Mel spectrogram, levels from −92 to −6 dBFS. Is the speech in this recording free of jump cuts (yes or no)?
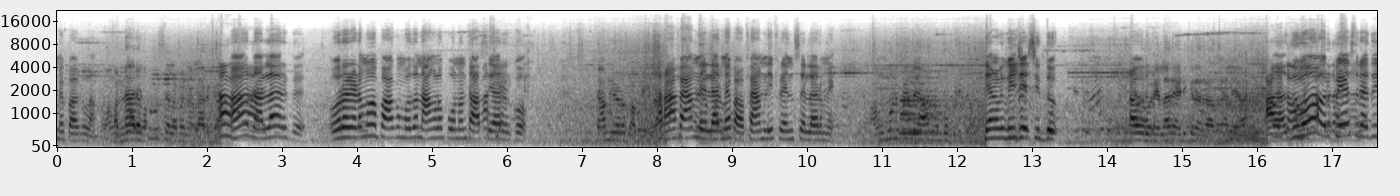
yes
